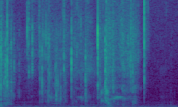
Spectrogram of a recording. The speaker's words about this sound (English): I can hear you rustling the bag of cheese.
